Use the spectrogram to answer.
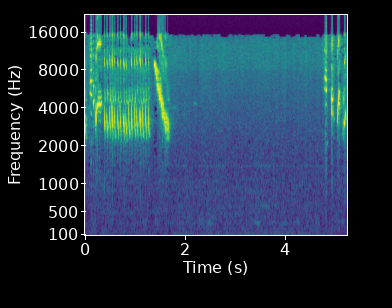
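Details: European goldfinch song for keeping a caged goldfinch singing: a rapid dry trill of about a second, a descending buzzy slur, then three seconds of quiet before a few bright chips return.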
